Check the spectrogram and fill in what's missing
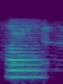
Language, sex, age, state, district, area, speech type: Tamil, female, 30-45, Tamil Nadu, Kallakurichi, rural, conversation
